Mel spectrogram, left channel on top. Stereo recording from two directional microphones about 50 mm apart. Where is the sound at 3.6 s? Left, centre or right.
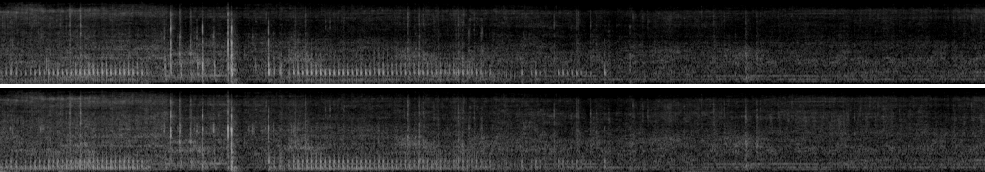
Right.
